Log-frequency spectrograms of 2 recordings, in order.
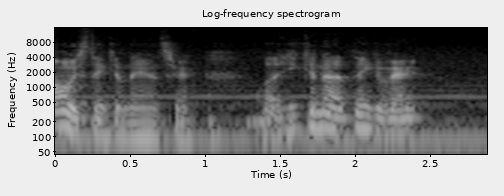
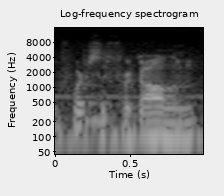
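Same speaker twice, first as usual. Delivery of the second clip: plain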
